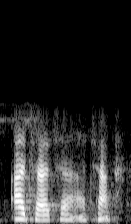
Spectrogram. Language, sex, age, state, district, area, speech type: Marathi, female, 30-45, Maharashtra, Nagpur, urban, conversation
